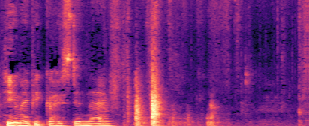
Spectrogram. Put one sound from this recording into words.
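A card is laid down on a table with a light tap.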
